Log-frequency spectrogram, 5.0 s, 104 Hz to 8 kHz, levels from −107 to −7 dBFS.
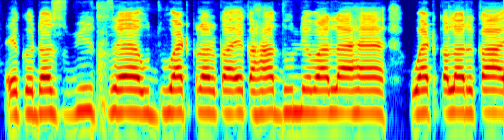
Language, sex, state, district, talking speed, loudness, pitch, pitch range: Maithili, male, Bihar, Darbhanga, 180 wpm, -16 LUFS, 245 Hz, 240-245 Hz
